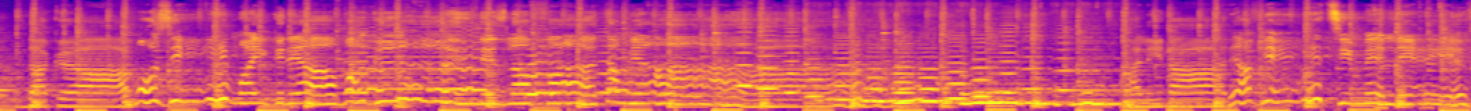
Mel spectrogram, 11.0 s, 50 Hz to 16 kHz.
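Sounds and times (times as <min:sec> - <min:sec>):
woman singing into a microphone: 0:00.0 - 0:07.0, 0:07.8 - 0:11.0
band with steady bass beat: 0:05.4 - 0:09.0.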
